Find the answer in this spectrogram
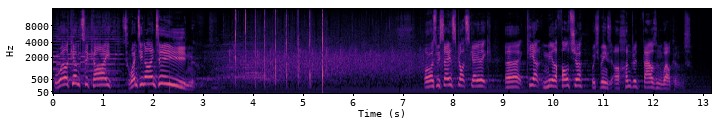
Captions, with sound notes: - Welcome to CHI 2019! (audience applauding) Or as we say in Scots Gaelic (speaking in foreign language), which means a 100,000 welcomes.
